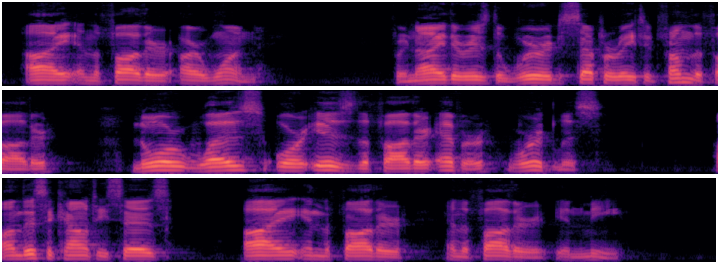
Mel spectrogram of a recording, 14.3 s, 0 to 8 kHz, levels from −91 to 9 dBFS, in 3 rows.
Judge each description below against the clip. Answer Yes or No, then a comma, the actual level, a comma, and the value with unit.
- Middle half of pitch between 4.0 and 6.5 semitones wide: No, average, 2.8 semitones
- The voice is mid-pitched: No, low, 115 Hz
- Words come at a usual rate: Yes, average, 165 wpm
